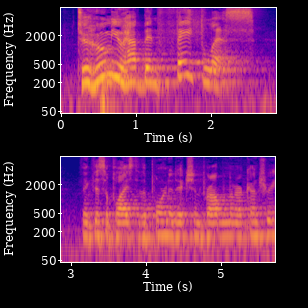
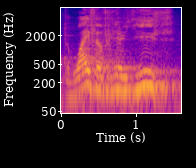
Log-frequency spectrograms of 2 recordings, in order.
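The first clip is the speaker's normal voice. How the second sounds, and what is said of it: Scottish accent put on. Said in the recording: “With a Scottish accent.”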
